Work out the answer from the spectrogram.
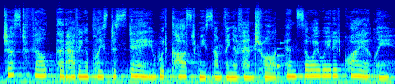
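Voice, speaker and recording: A woman voicing a gentle, melancholy young maiden in an anime game, soft and resigned, in dreamlike reverb. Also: high-pitched, moderate pace. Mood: wistful, resigned. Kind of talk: anime video game dialogue. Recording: long reverb, faint noise.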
